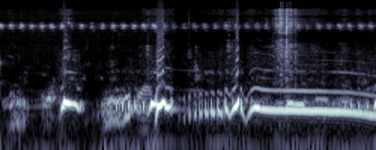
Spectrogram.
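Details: Local red-eyed dove lure call: jumbled short notes and a fast stuttering roll that ends in one long, steady, hollow coo held to the end of the clip.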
